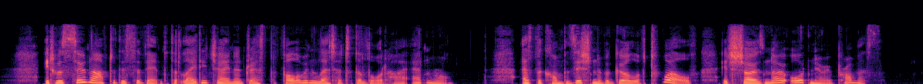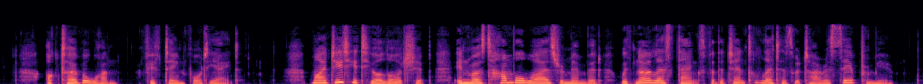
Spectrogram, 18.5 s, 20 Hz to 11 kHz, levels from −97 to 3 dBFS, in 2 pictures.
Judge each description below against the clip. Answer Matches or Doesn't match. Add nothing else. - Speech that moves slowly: Doesn't match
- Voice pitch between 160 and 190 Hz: Doesn't match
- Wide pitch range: Doesn't match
